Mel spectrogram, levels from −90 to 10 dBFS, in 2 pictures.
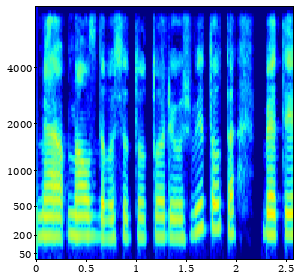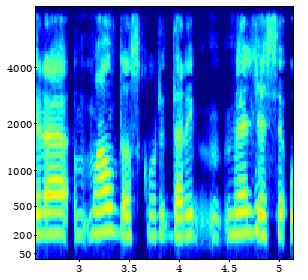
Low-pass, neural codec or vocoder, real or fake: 7.2 kHz; none; real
